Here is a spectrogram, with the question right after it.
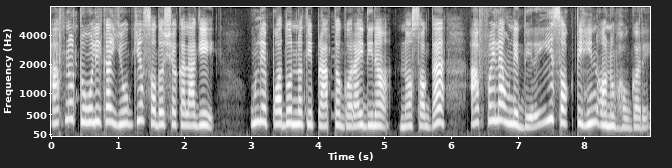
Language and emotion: Nepali, sad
